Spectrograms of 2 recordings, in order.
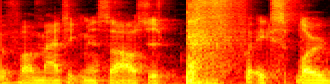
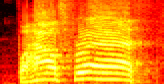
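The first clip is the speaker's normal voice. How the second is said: shrill, very loud, very high cry; 14 dB louder than usual. Voicing a drow charging forward: battle cry. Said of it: "he says, and he runs".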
